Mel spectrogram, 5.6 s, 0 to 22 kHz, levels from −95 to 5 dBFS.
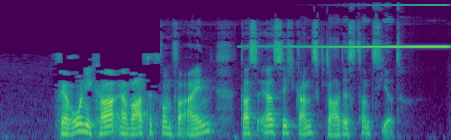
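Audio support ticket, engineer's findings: Adaptive stream starting at a low bitrate: 0 to 2.0 s, nothing above 5.3 kHz, dull and smeary speech, then a sudden jump in clarity with no gap. Fits the player opening on a very low MP3 rendition, around 16 kbit/s, then stepping up to roughly 128 kbit/s.

Loudspeaker feedback squeal: from 2.96 s to the end, a single 6.4 kHz tone swelling over a couple of seconds until it sits about 10 dB above the speech. Mic hearing its own speaker, loop gain over one at that frequency. Nobody breaks the loop.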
